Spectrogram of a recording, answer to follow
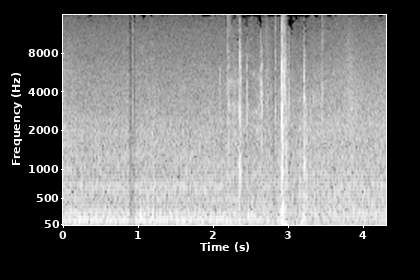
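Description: Engine of a parked box truck idling, a steady low hum heard through a window, fading as the camera turns away about three seconds in. A single sharp knock comes just before that.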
